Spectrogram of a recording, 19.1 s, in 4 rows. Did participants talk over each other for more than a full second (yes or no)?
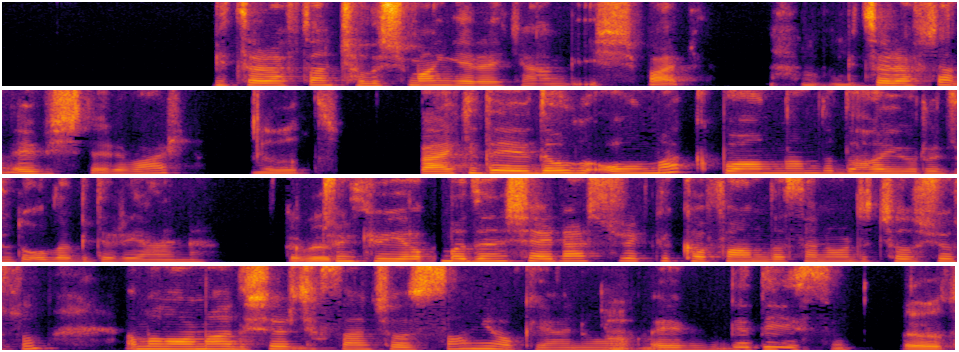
no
